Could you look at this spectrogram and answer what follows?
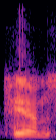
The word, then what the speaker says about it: Thames: spelled just like Thames in London, but they pronounce it Thames.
